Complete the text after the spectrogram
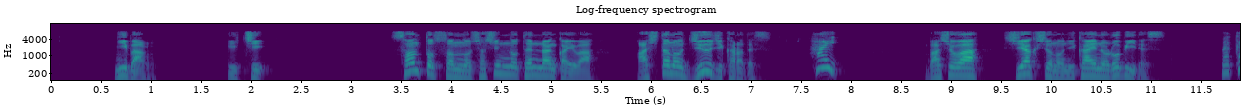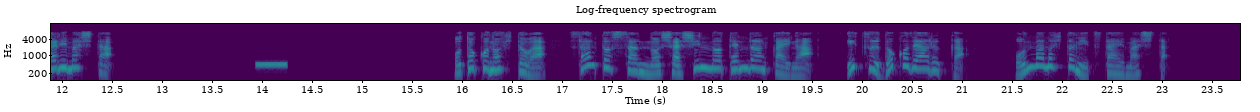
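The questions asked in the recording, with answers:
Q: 男の人はサントスさんの写真の展覧会がいつどこであるか女の人に伝えました。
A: ○(正しい)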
